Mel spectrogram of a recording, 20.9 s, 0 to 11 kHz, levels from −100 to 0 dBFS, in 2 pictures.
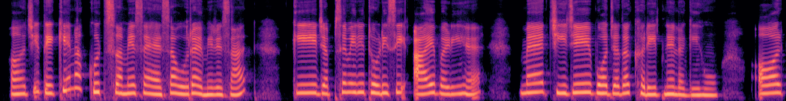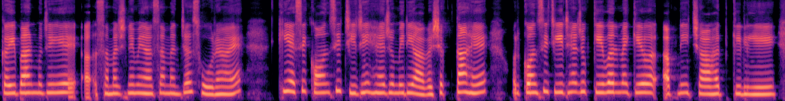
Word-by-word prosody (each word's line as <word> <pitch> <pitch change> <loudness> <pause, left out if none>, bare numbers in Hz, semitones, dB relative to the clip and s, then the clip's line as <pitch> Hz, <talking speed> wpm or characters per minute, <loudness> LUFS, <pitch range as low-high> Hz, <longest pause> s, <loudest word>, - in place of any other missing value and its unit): अ, 240 +1 +2
जी 235 - -4
देखिए 270 +7 +2
ना 435 +1 -2
कुछ 305 -1 +1
समय 265 -1 +1
से 260 +1 -3
ऐसा 225 +4 -1
हो 250 -2 +2
रहा 260 +3 +2
है 245 - +2
मेरे 220 +1 +1
साथ, 215 +4 -2 0.7
कि 275 0 +2
जब 255 -2 0
से 300 - -1
मेरी 295 0 +1
थोड़ी-सी 275 +1 +2
आय 250 +4 +4
बढ़ी 245 -1 -2
है, 230 -2 -2 0.5
मैं 290 +3 +2
चीज़ें 285 +2 +2
बहुत 265 -2 +3
ज़्यादा 255 +2 +1
खरीदने 235 -2 +1
लगी 210 -2 -1
हूँ 205 -1 -1 0.5
और 275 +2 +2
कई 270 -1 +3
बार 280 +1 +3
मुझे 280 0 -3
ये 290 +1 +1 0.2
अ, - - +1 0.2
समझने 255 +1 -1
में 270 -1 0
असमंजस 265 +4 -3
हो 240 -2 +1
रहा 235 +1 +1
है 255 +7 0 0.5
कि 335 0 0
ऐसी 315 +2 0
कौन-सी 285 +3 -1
चीज़ें 285 -2 -2
हैं 275 0 0
जो 280 +1 -2
मेरी 270 +1 -1
आवश्यकता 245 +6 +1 0.2
है 290 +4 0 0.4
और - - -4
कौन-सी 290 +2 +2
चीज़ 295 -2 0
हैं 305 - -1
जो 315 +1 -2
केवल 295 +1 +3
मैं 295 -1 -2
केव 285 0 +2 0.2
अपनी 270 +2 -1
चाहत 245 -1 +1
के 255 - -2
लिए 235 0 +1
270 Hz, 175 wpm, -22 LUFS, 240-285 Hz, 0.7 s, आय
